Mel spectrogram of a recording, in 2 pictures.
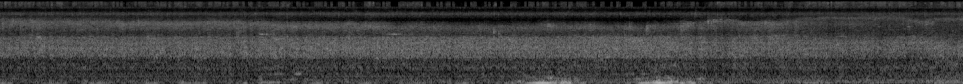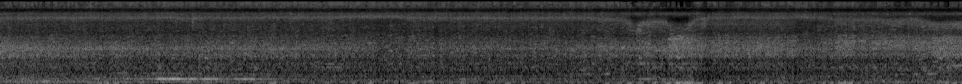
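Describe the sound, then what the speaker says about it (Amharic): Steady heavy rain in Dubai hisses on for the whole stretch, a dense, even roar with a couple of low thumps early on. "ኃይል ጨመረ ዝናቡ ማለት ነው።"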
